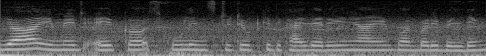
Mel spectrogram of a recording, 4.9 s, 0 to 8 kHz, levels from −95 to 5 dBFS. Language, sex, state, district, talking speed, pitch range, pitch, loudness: Hindi, female, Uttar Pradesh, Varanasi, 195 wpm, 215-230 Hz, 220 Hz, -30 LUFS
